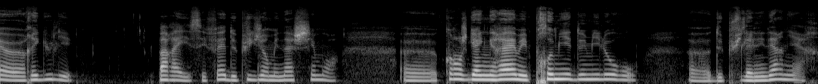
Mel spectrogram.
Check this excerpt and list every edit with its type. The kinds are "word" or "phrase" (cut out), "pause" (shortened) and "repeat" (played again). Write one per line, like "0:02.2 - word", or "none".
none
